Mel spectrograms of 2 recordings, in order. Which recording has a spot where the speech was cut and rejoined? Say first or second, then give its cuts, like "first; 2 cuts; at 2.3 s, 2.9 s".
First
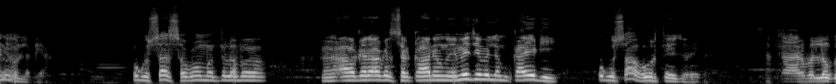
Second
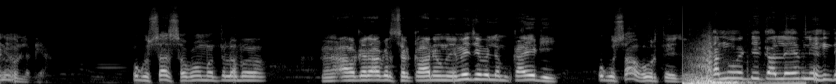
second; 1 cut; at 6.9 s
